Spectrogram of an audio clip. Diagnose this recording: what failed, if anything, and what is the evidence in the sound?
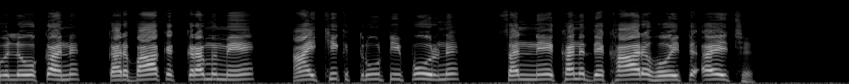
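Nothing in this recording has failed. No stage, from capture through playback, leaves an audible defect anywhere in the speech.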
